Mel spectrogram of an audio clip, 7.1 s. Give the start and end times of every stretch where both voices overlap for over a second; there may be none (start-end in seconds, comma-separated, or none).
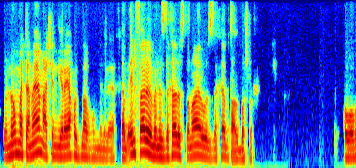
none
